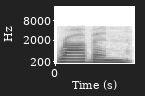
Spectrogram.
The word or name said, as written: robin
